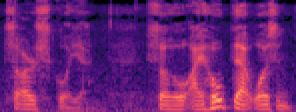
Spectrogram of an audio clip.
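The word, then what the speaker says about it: Tsarskoye: that OE, you should insert a Y between the O and the E to give it the proper phonetic spelling. So you see that O and E, and you know it's going to be pronounced Oya, Neskuchnoya, Ilinskoya, Tsarskoya.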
